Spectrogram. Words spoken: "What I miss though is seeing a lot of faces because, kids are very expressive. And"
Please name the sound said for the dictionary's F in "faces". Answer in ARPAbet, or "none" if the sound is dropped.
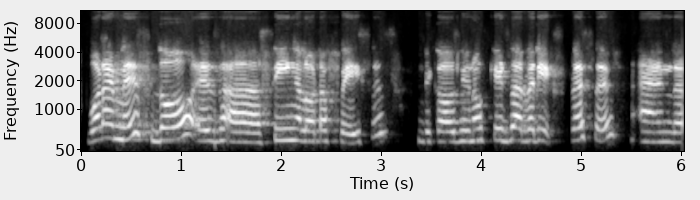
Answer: F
